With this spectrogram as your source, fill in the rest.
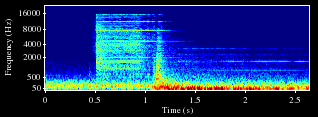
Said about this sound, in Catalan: Ja sóc una altra vegada davant la seva porta. Aixeco la mà i premo el timbre.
